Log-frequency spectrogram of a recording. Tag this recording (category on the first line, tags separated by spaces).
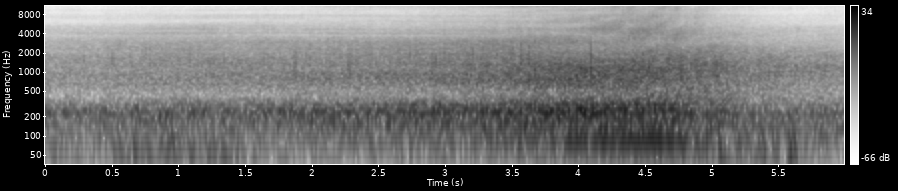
Sound effects > Vehicles
moderate-speed car studded-tires wet-road asphalt-road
